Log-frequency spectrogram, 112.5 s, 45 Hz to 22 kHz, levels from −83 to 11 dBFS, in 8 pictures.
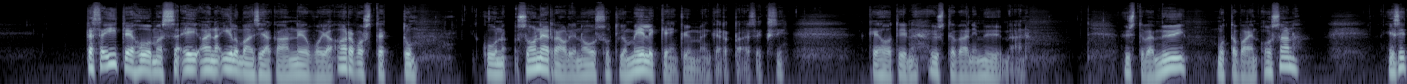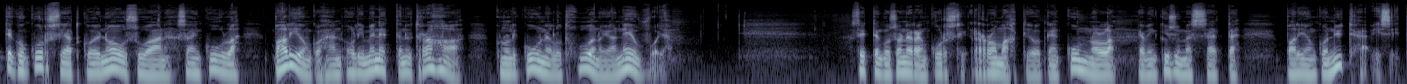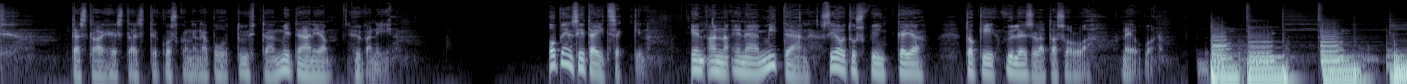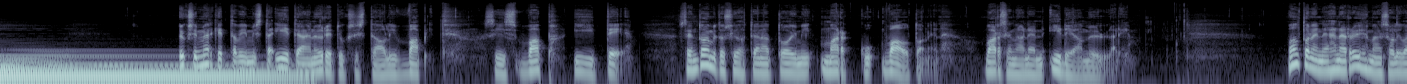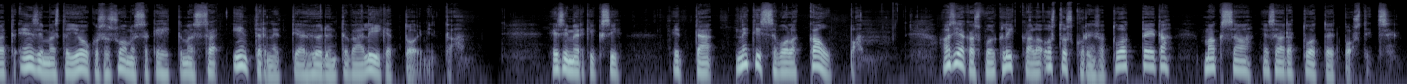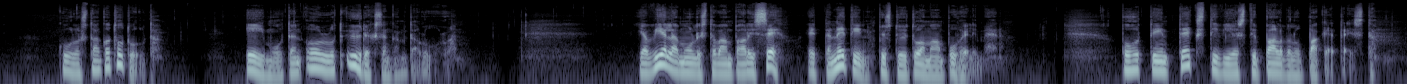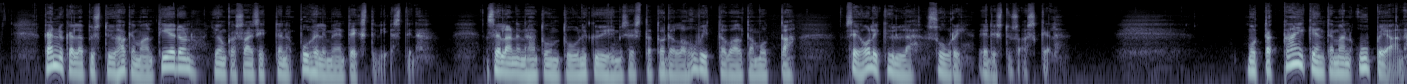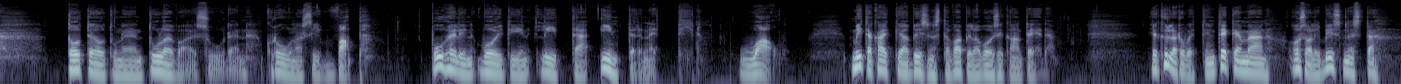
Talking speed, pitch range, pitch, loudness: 100 wpm, 90-125 Hz, 105 Hz, -23 LUFS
